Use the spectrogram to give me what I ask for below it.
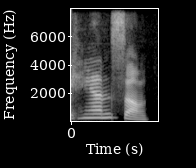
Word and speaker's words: handsome: the same process 100% example is handsome do you say handsome he's very handsome you know you say handsome that D got dropped a couple hundred years ago so all of these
